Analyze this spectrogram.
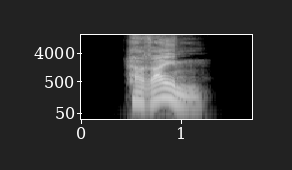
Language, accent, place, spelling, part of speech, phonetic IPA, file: German, Germany, Berlin, herein-, prefix, [hɛˈʁaɪ̯n], De-herein-.ogg
- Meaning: A verbal prefix indicating movement inwards towards the speaker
